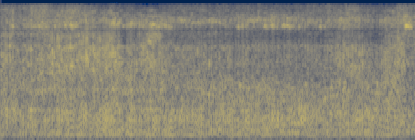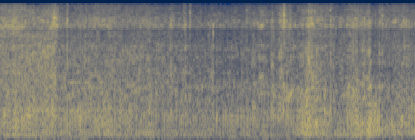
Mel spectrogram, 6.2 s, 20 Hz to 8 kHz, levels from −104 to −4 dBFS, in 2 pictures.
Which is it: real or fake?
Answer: fake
